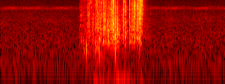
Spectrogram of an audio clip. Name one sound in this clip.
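A rifle is drawn with a quick metallic clatter.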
